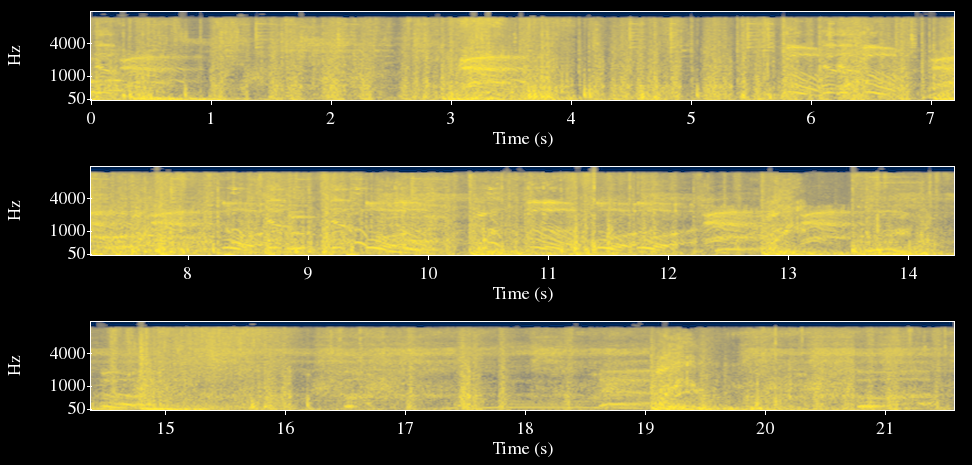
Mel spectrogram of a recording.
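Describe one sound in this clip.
Many weapons clash and strike in a crowded battle.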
